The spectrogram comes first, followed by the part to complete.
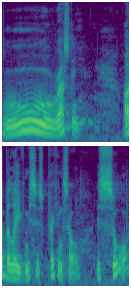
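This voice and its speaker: A man's voice: medium pitch, lively intonation, slow pace, gravelly. A man playing an easygoing, wisecracking newspaper reporter in a radio play, folksy and wry. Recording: echoey hall, noisy stage recording.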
